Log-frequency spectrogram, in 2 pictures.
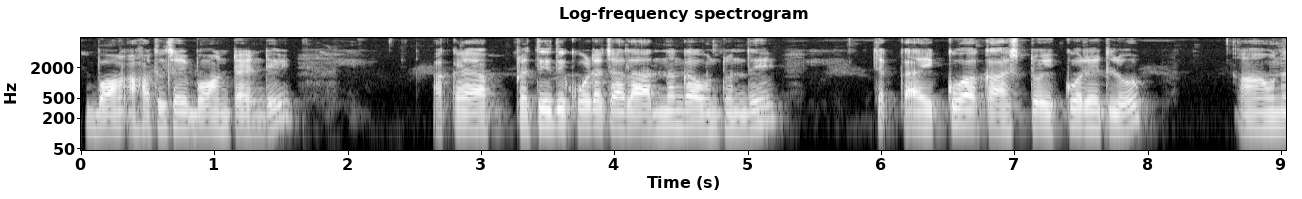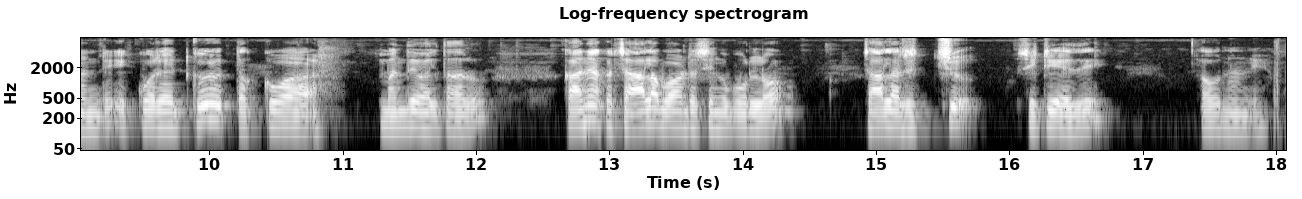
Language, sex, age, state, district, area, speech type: Telugu, male, 45-60, Andhra Pradesh, Vizianagaram, rural, spontaneous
